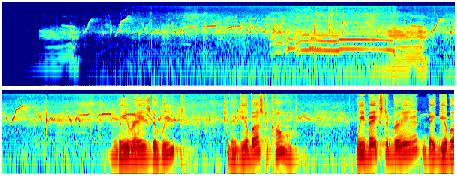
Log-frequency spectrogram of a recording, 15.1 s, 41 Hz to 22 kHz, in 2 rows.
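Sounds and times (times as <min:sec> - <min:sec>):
cow mooing: 0:00.6 - 0:01.4, 0:04.5 - 0:07.2
small birds chirping: 0:00.8 - 0:15.0
stepped pitched animal call: 0:04.5 - 0:07.0.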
